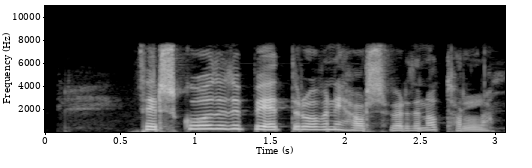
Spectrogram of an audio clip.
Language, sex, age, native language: Icelandic, female, 40-49, Icelandic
